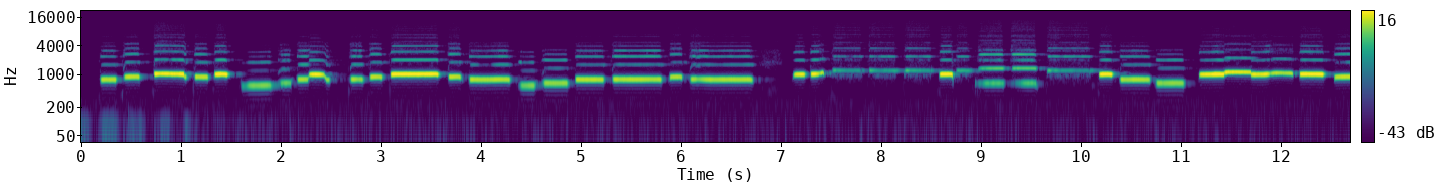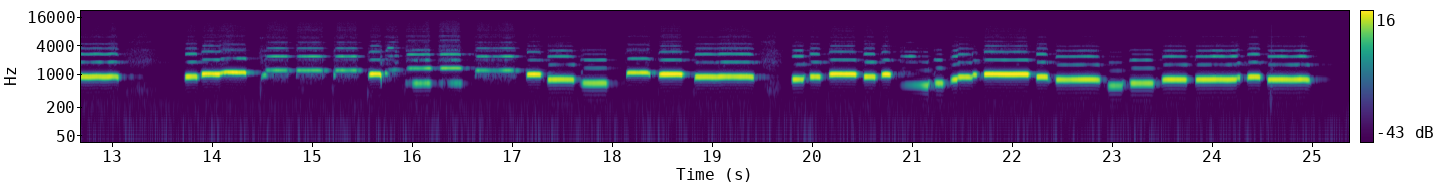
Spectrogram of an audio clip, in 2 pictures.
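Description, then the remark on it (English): A tin whistle plays a lively Irish folk tune with quick ornamented runs and sustained high notes, fairly loud, with a few brief pauses between phrases and no talking. “Can I play some tin whistle for you?”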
